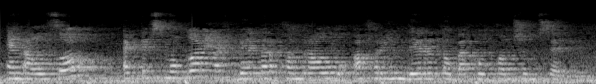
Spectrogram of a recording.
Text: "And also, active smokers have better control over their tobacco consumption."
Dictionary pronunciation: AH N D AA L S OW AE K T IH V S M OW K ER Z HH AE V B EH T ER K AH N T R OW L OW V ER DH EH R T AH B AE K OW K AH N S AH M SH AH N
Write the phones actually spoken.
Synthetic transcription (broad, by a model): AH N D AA L S OW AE K T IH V S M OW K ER HH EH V B EH T ER K AH N T R OW L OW F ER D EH R T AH B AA K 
